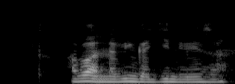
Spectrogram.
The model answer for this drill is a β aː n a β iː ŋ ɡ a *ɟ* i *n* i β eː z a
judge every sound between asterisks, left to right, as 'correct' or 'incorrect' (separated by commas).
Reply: correct, correct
